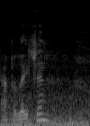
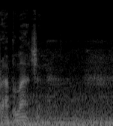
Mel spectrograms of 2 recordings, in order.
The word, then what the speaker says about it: Appalachian: I have found that depending on the region you're in, it is either pronounced Appalachian or Appalachian. And those who are committed will fight to the death to prove that their way of saying it is the right way.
